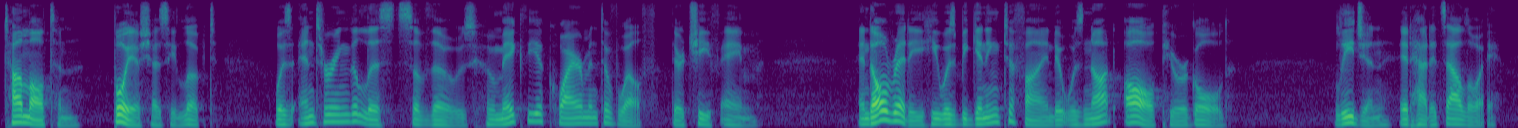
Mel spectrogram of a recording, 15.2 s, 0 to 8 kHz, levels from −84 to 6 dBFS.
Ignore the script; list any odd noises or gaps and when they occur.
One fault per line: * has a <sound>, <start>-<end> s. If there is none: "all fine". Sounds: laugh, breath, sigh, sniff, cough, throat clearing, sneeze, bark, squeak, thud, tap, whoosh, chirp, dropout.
* has a dropout, 14.8-14.9 s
